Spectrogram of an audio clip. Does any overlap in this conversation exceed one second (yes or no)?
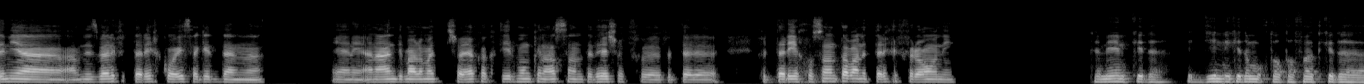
no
